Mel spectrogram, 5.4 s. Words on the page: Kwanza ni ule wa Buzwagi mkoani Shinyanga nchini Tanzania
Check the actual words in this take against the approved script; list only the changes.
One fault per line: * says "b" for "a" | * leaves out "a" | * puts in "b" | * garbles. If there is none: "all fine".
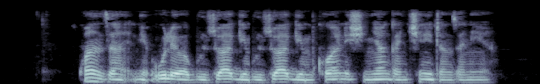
* puts in "Buzwagi"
